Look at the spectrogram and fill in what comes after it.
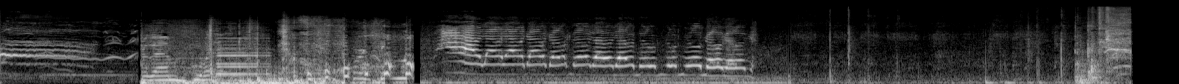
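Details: Kitten meowing: a long drawn-out meow with stacked harmonics, then a run of repeated, wavering meows over several seconds, with background music and voices.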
